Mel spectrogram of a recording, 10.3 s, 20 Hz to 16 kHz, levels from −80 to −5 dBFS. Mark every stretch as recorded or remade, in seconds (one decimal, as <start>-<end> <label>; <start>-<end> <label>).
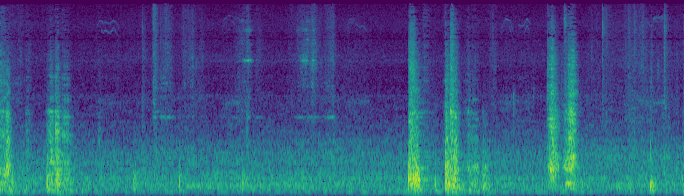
0.0-9.3 recorded; 9.3-10.3 remade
